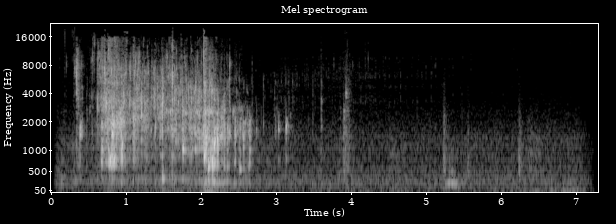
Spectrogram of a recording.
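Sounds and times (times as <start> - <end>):
pouring: 0.2 - 4.4.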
